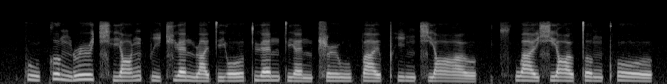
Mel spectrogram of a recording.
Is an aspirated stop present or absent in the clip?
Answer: present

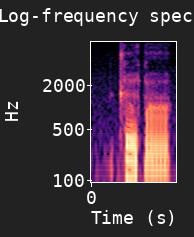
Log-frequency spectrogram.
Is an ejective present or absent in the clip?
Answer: absent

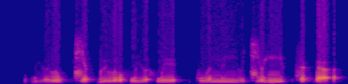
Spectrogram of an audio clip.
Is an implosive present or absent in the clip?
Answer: present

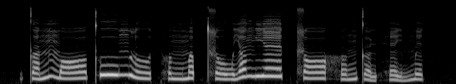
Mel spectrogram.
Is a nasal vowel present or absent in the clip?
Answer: absent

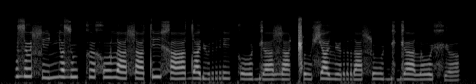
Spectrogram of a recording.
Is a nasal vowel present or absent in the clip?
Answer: absent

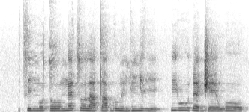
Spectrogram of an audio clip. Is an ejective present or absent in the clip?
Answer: absent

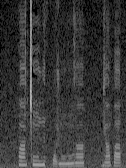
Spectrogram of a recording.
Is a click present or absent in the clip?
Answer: present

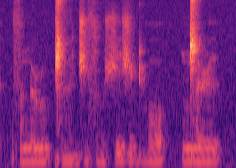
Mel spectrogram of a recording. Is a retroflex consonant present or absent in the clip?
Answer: present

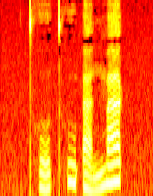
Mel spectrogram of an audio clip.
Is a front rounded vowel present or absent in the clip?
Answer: absent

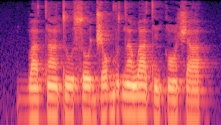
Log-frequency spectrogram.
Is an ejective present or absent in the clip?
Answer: absent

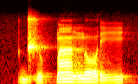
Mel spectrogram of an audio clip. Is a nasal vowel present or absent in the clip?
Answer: present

